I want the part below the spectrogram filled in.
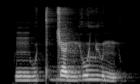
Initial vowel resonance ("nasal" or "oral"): oral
